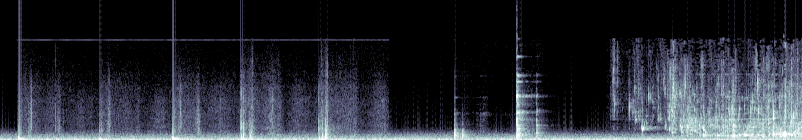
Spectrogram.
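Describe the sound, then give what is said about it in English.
Liquid drips and splashes while a drink is mixed: a few sharp, separate drops at first, then a softer, continuous trickle of pouring toward the end. “Mix me a drink. Sure.”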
